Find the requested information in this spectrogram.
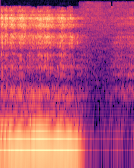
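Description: A single deep, buzzing, low-pitched breath lasting under a second, then quiet; a snore.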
